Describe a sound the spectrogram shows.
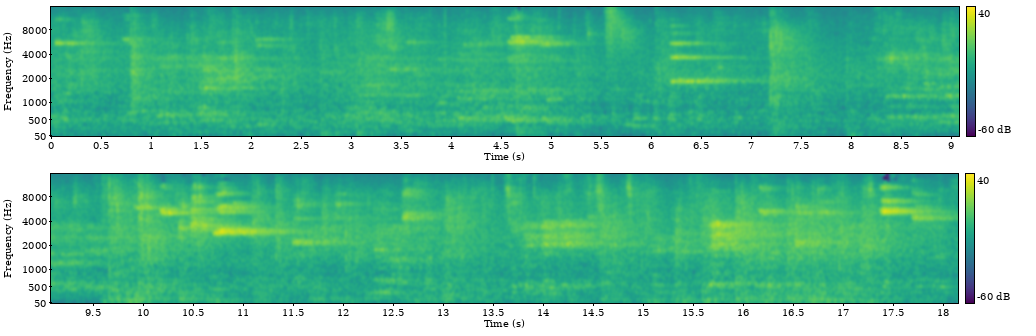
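A ball thuds as it is kicked, echoing in a large hall.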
